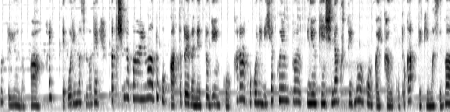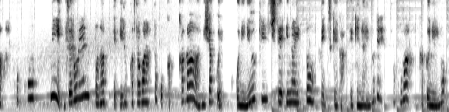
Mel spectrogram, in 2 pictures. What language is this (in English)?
Japanese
